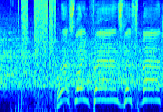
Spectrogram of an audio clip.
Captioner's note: static hisses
